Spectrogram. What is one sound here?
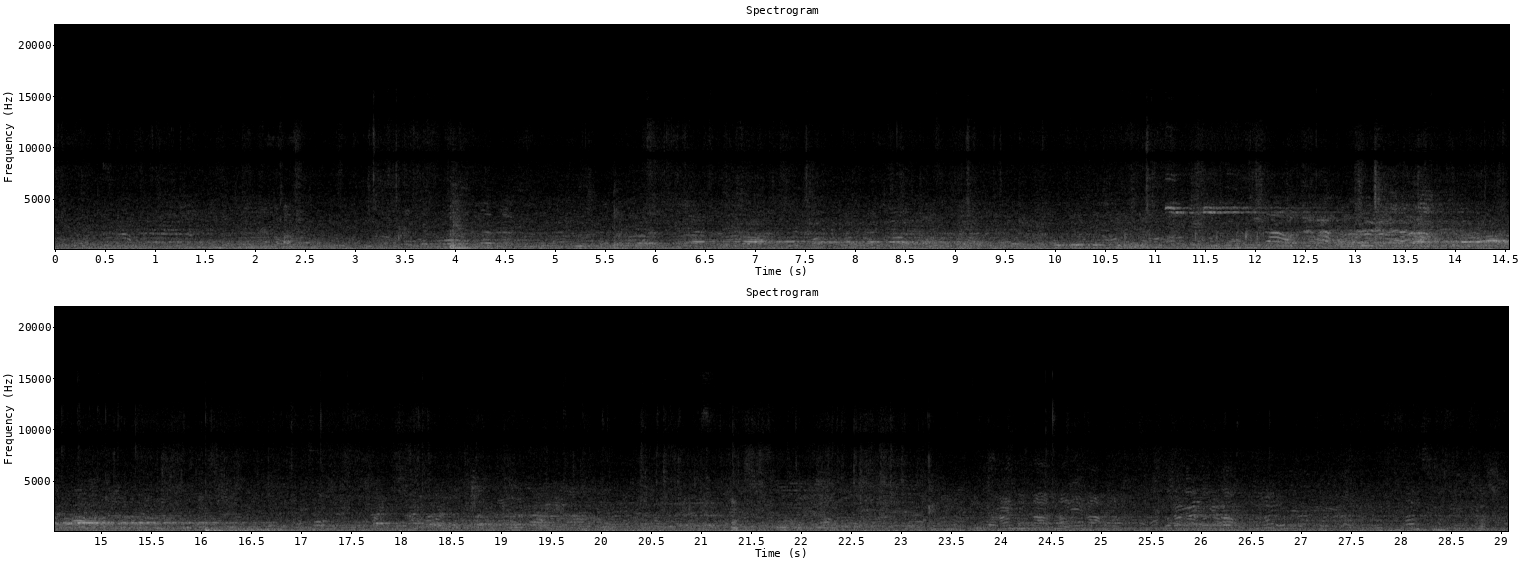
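Players shout and call out across an open field.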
